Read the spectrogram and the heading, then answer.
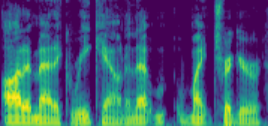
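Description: A man's voice: fairly low pitch, flat delivery, moderate pace, creaky, fairly bright tone, dry recording, clean studio sound. A man speaking as a news editor, giving conversational analysis on the radio.

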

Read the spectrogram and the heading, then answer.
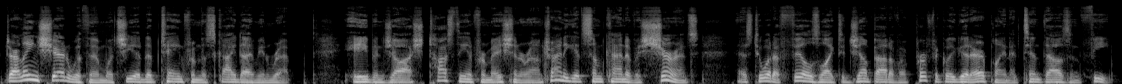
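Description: A man with a husky voice reading a scripted short story as narrator. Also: on the low side, lively intonation, fairly quick, dry recording, studio quality. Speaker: story reader.

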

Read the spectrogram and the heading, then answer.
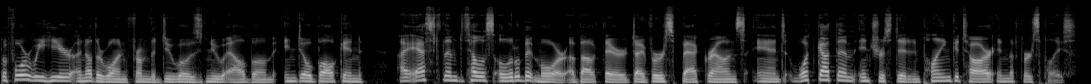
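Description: A man hosting a radio music show, reading scripted announcements in a smooth, even way. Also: medium pitch, normal speed, no echo, clean studio sound.

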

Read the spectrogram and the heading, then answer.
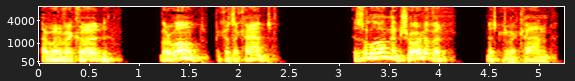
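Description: A man's voice: medium pitch, animated, a little fast, a little mellow, lightly acted. A man acting an officious, exasperated, rule-bound Irish post office clerk in a radio play. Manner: fussy, officious.

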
